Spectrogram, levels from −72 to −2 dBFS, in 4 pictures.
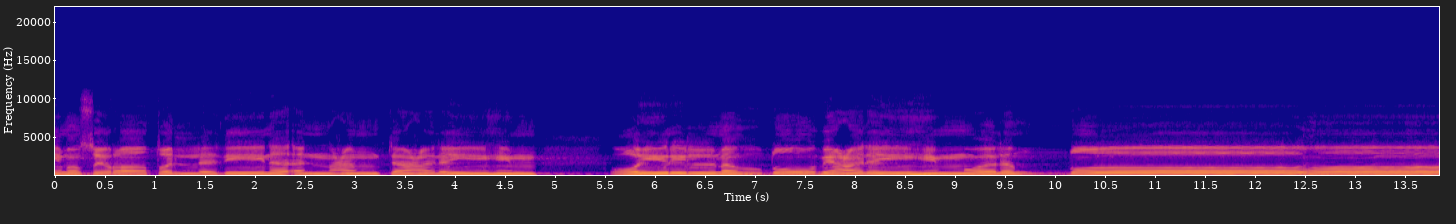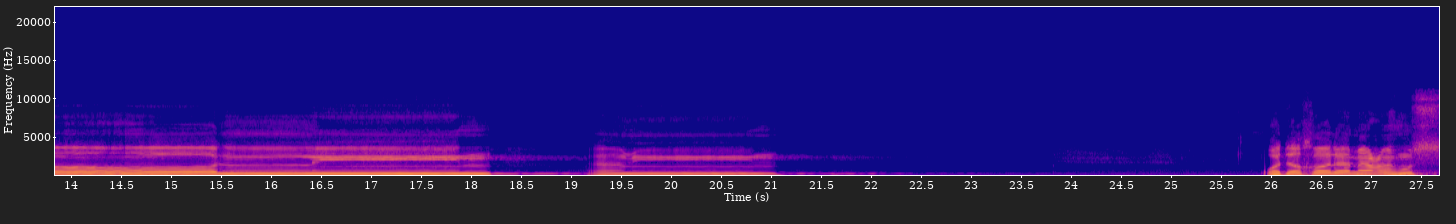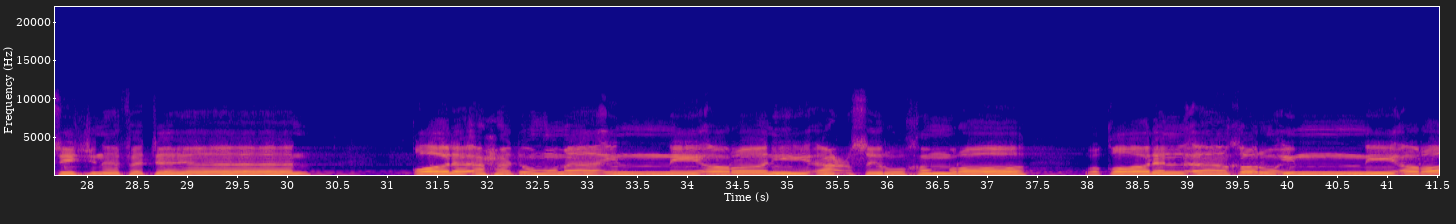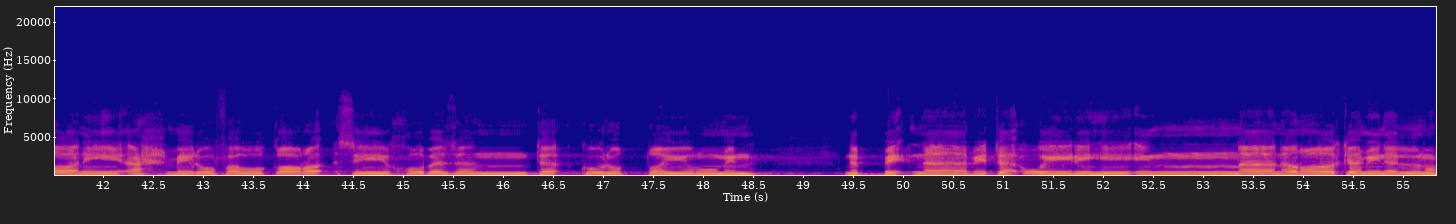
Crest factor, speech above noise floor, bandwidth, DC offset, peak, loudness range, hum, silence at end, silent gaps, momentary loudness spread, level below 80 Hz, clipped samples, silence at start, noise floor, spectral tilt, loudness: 16 dB; 37 dB; 11 kHz; under 0.1%; -8 dBFS; 4 LU; none; 0 s; none; 6 LU; -66 dBFS; under 0.1%; 0 s; -61 dBFS; -6.5 dB/octave; -24 LUFS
